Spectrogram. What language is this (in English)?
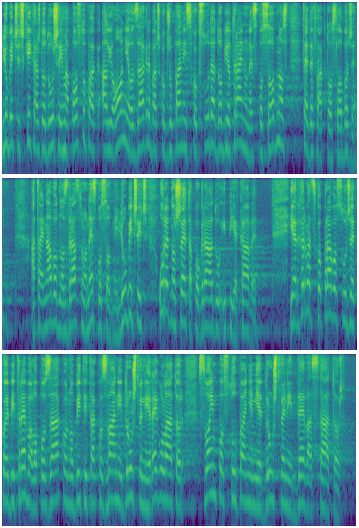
Croatian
